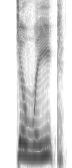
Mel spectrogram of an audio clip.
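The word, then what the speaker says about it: Derick: Now, I think it's Derek. – I think so too, yeah, because it's a woman. – It's spelled like Derek. – It only has one R, so it's D-E-R-I-C-K, so it's Derek Brown.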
